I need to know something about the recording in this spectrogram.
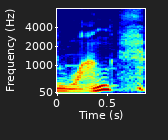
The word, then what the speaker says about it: Wang: meaning, My surname is Wang. yes, my surname is Wang. What tone is the name Wang? It's second tone.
